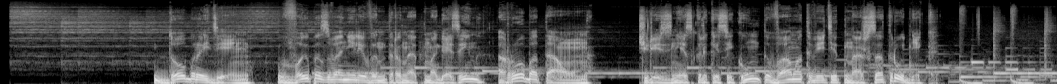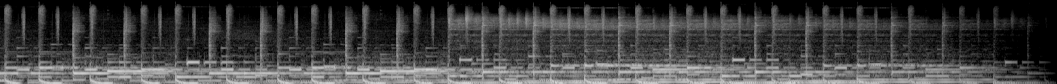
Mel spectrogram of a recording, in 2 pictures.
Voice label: Russian Voice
